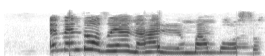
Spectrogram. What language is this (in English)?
Igbo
